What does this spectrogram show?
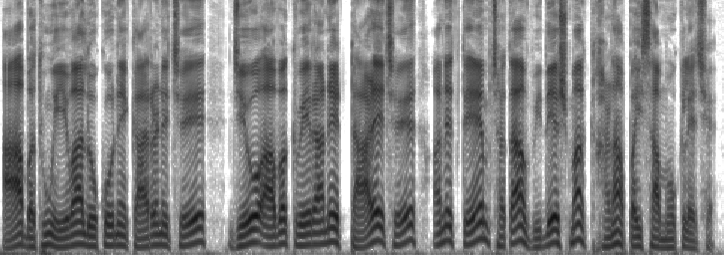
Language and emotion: Gujarati, disgusted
